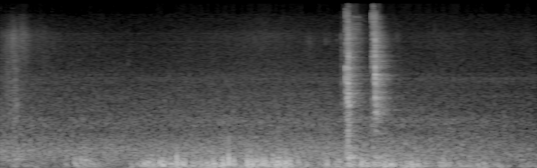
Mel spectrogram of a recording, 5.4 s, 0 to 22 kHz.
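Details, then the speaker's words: 52-inch Halsey ceiling fan with cane blades, switched down to medium: soft low whoosh and two switch clicks, previous bearing noise gone, owner wonders if it only appears when bearings heat up; slight hum remains. "Go down to medium. And yeah, the bearing noise is gone."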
